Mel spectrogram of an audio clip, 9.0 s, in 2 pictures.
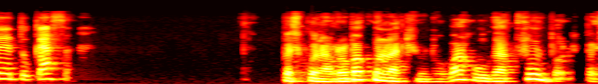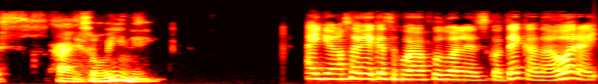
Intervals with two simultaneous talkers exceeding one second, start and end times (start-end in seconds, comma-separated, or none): none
